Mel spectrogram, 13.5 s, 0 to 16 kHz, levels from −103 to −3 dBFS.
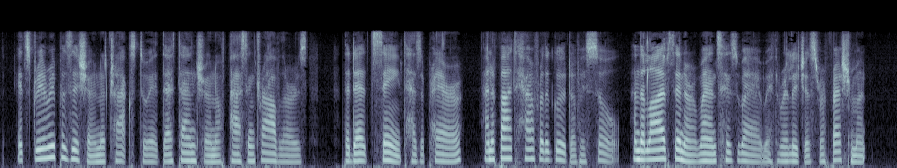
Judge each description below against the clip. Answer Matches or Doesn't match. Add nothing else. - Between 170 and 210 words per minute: Doesn't match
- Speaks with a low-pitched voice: Doesn't match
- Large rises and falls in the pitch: Doesn't match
